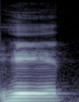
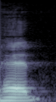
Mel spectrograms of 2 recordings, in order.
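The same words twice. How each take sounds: First: The vowel has a Philadelphia accent. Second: The vowel has a plain, standard accent. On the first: "The way they pronounce like head" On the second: "instead of head"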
